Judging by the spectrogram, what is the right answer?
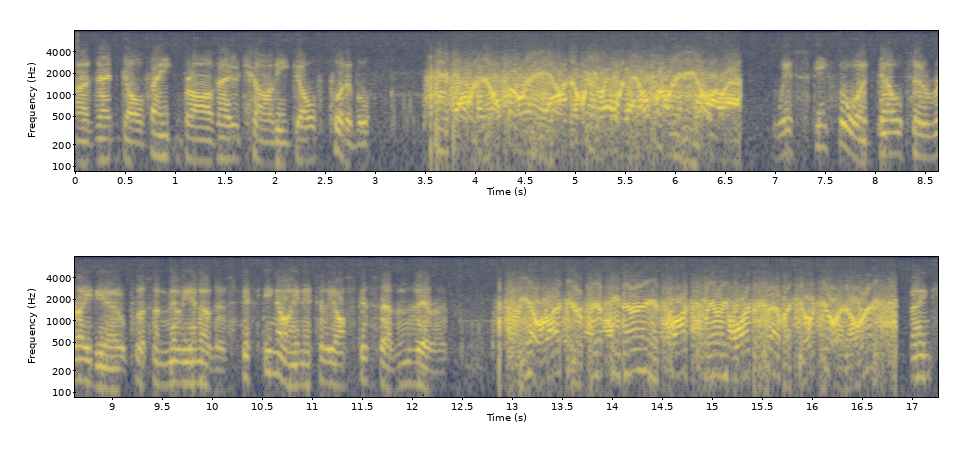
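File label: amateur radio contact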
